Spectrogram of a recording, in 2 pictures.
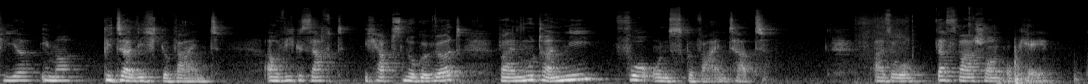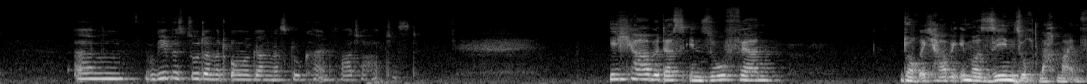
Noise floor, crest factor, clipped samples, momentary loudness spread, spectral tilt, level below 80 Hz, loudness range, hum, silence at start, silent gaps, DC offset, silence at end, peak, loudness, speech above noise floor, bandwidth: -50 dBFS; 18 dB; under 0.1%; 18 LU; -7 dB/octave; -44 dBFS; 8 LU; none; 0 s; none; under 0.1%; 0 s; -2 dBFS; -19 LUFS; 31 dB; 12.5 kHz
